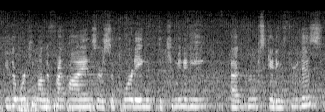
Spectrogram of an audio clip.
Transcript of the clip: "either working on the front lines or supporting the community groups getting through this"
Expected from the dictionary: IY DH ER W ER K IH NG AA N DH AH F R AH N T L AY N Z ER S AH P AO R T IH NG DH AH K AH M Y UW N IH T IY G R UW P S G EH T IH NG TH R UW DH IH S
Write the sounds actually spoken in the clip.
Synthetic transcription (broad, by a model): IY DH ER W ER K IH NG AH N DH AH F R AH N T L AY N Z ER S AH P AO R T IH NG DH AH K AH M Y UW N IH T IY G R UW P S G EH T IH NG TH R UW DH IH S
